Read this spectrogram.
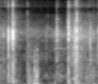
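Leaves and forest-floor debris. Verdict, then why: Dry. Dry, crispy leaves and debris on a woodlot floor crunch underfoot in several sharp, bright crackling bursts with almost no low end. The forest floor is so dry and crunchy that a chainsaw is left out of the woods to avoid the risk of starting a fire.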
